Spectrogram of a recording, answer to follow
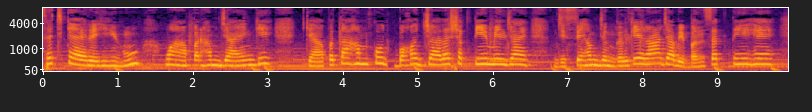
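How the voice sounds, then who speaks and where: A woman's voice: medium pitch, takes it slowly, darkish tone, faint music behind, pitched above the performer's own voice, natural voice. A woman voicing a stubborn, ambitious female fox in a cartoon story, with an insistent, coaxing manner. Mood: eager coaxing.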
